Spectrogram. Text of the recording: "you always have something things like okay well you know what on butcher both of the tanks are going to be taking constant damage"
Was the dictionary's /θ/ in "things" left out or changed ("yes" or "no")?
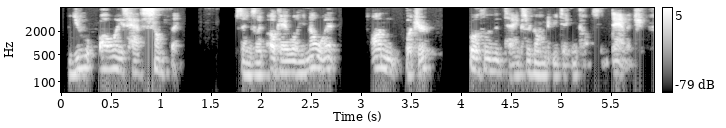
yes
